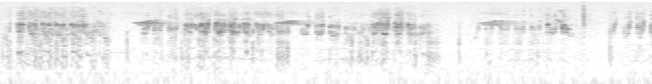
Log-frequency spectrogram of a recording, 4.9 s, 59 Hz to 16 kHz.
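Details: Black storks at an Estonian nest, 30 May 2019, 15:28, changeover and feeding: rough buzzy rattling calls with higher squealing notes roughly every second, over steady background hiss.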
